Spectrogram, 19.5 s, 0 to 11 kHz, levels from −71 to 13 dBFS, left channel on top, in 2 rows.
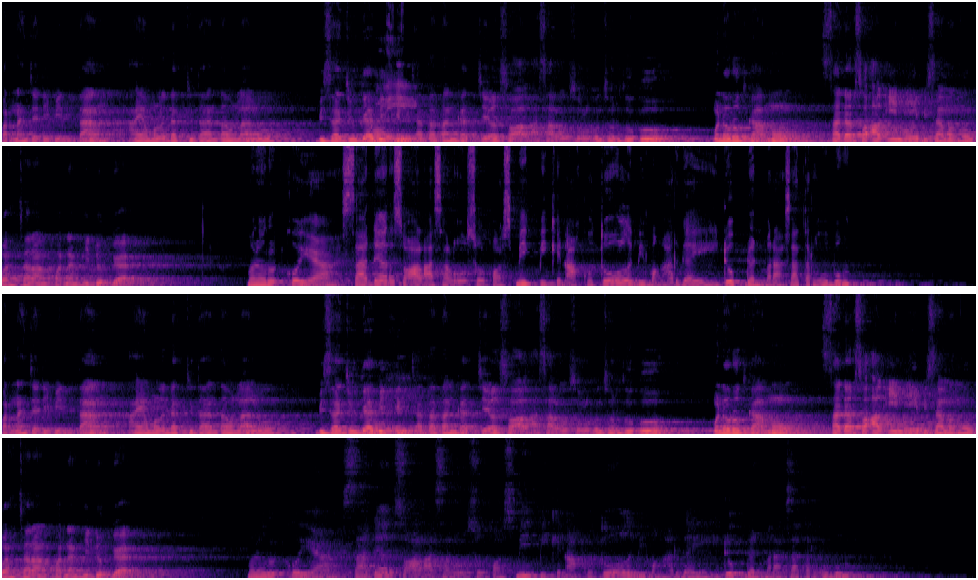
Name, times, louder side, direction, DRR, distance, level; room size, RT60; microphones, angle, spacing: voice 1, 0.0-2.7 3.1-6.6 7.1-7.9 8.3-11.1, equal, 5° right, 2 dB, 0.6 m, -25 dB
voice 2, 3.7-4.2 12.2-18.2, left 5 dB, 65° left, 11 dB, 0.5 m, -30 dB
18.0 x 7.7 x 3.7 m, 2.6 s
head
